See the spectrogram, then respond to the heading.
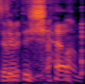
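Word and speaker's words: Timothée Chalamet: Yeah, it's Timothy Chalamet.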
